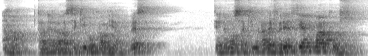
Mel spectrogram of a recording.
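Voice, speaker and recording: A man's voice: fairly high pitch, lively intonation, fairly quick, far from the mic. A man giving a lecture on scripture. He reads verses aloud and explains them with rhetorical questions. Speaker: book presenter. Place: lecture room. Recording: very echoey hall, voice from afar.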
